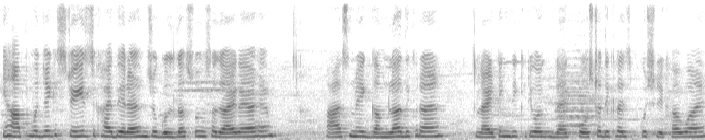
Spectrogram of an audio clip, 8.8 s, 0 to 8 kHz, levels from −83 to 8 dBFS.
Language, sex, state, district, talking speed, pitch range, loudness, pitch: Hindi, female, Jharkhand, Sahebganj, 240 wpm, 230-255 Hz, -31 LUFS, 245 Hz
